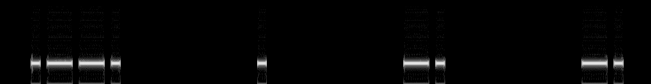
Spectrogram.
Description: Morse code, heard as a keyed tone, about 15 wpm, spaced as for 5 wpm, 1000 Hz. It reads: PENN
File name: qotdfiles / 5wpm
